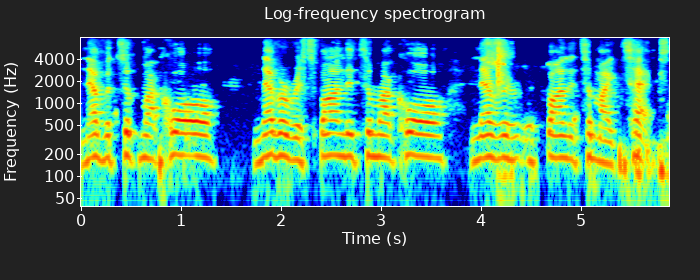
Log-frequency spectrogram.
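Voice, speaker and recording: A man's high-pitched voice with a New York accent. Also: fairly slow pace. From New York, Brooklyn. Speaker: rapper and event host. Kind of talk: casual chat. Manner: animated; halting.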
